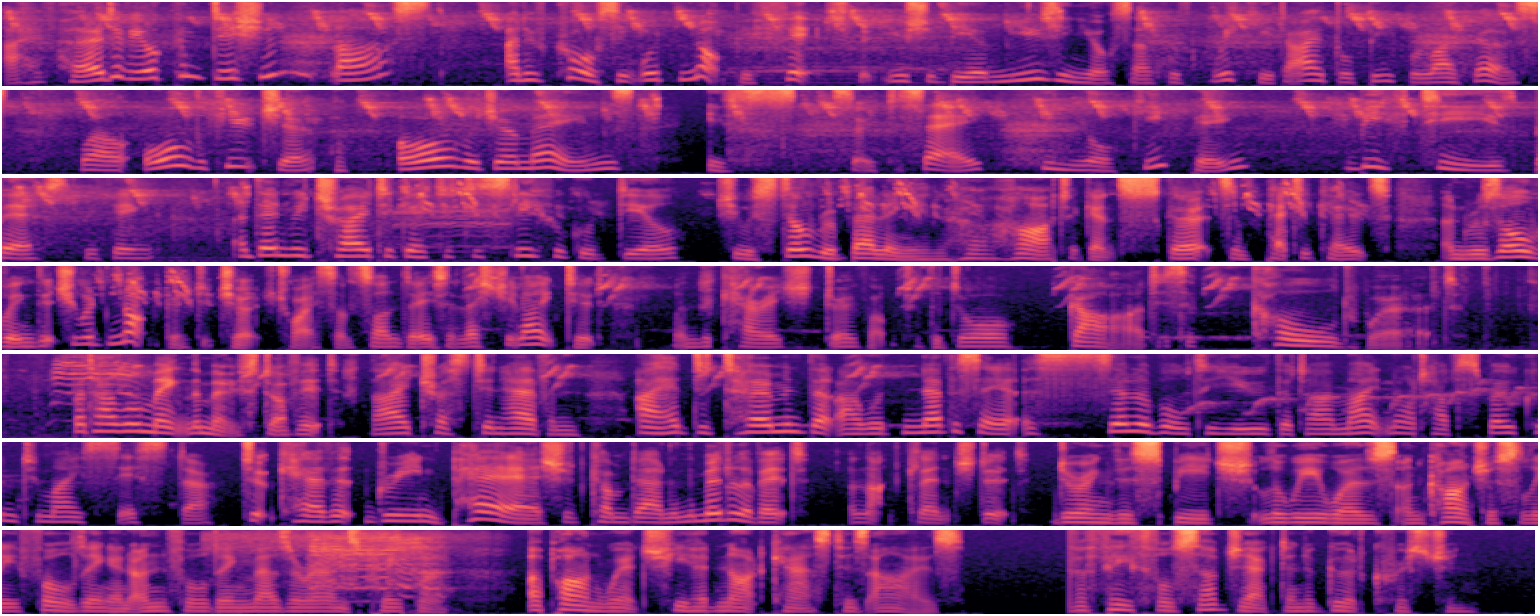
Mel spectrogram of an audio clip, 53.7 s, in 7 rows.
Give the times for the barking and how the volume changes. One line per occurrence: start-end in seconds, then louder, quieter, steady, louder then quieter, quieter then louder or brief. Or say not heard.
not heard.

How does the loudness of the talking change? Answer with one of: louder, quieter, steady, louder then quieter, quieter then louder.
steady.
